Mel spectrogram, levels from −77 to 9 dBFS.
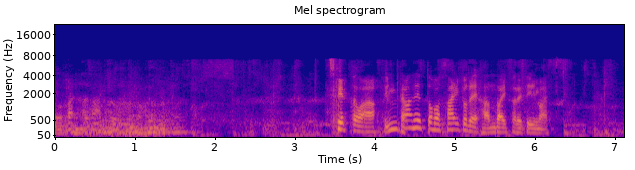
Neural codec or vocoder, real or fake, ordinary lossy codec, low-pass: codec, 24 kHz, 1.5 kbps, HILCodec; fake; AAC, 32 kbps; 7.2 kHz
